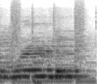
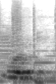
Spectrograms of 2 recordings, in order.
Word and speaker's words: would: नहीं किया जाता है, ल वहां पे साइलेंट होता है, तो फिर वुल्ड शुड कुड ऐसे नहीं कहना चाहिए, क्या करना चाहिए, कुड शुड वुड, इस तरह से कहना चाहिए।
